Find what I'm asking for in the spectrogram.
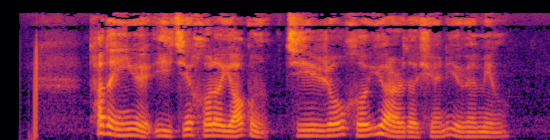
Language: Chinese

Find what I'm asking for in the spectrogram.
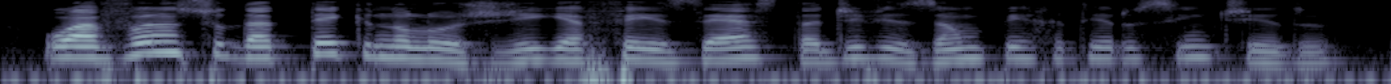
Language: Portuguese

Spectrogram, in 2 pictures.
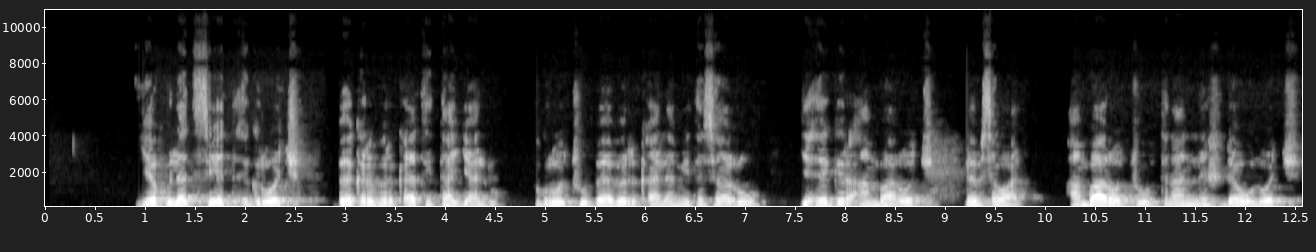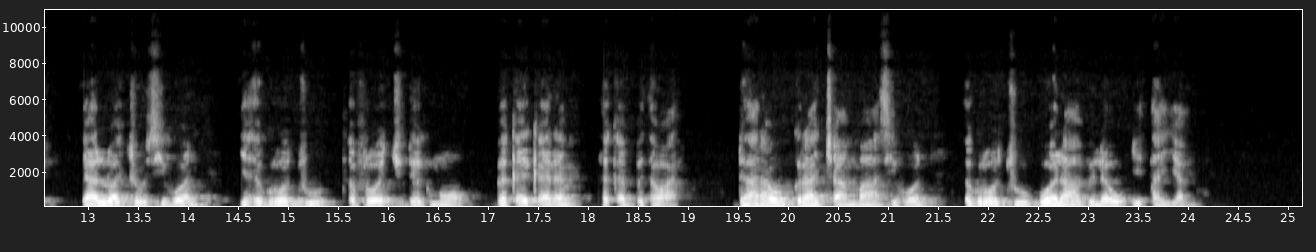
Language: Amharic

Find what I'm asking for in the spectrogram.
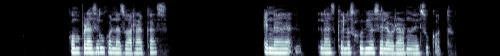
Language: Spanish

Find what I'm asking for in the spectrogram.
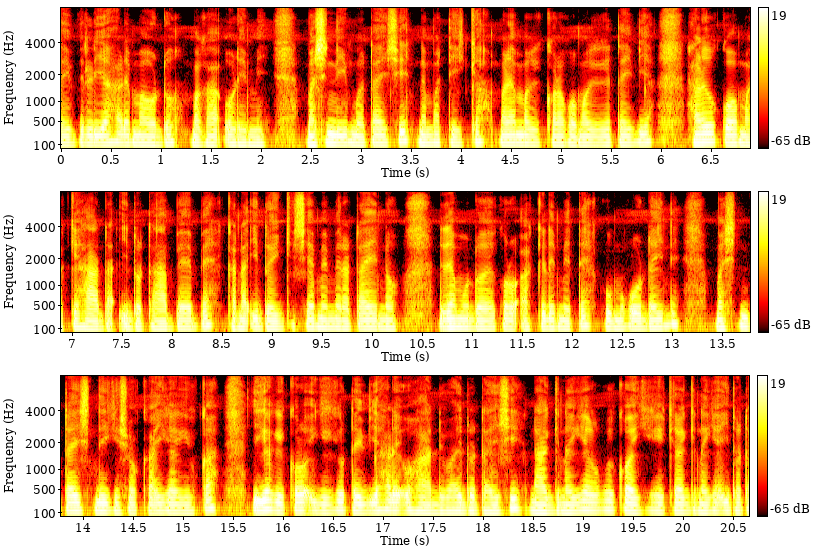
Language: Kikuyu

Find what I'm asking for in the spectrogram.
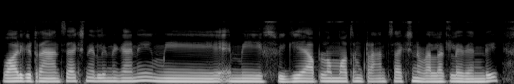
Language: Telugu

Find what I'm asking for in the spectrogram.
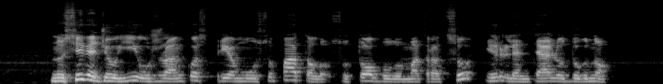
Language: Lithuanian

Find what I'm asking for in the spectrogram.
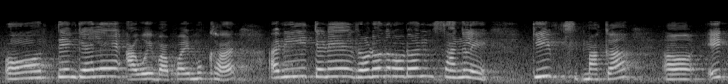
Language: Konkani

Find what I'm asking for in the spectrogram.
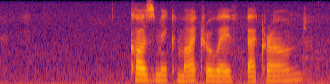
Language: English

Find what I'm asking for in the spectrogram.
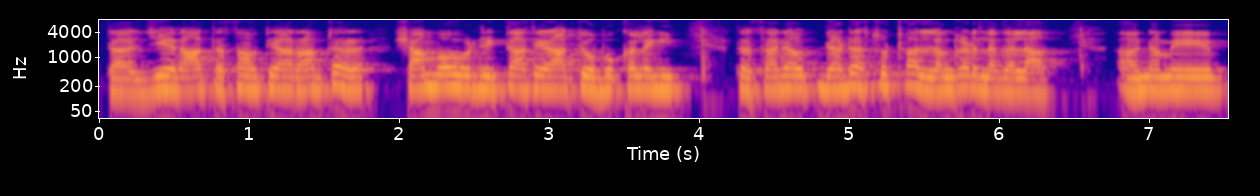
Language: Sindhi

